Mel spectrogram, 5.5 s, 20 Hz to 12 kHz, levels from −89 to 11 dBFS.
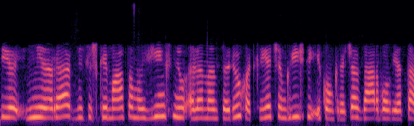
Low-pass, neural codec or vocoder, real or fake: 10.8 kHz; codec, 24 kHz, 3.1 kbps, DualCodec; fake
